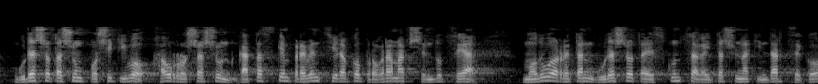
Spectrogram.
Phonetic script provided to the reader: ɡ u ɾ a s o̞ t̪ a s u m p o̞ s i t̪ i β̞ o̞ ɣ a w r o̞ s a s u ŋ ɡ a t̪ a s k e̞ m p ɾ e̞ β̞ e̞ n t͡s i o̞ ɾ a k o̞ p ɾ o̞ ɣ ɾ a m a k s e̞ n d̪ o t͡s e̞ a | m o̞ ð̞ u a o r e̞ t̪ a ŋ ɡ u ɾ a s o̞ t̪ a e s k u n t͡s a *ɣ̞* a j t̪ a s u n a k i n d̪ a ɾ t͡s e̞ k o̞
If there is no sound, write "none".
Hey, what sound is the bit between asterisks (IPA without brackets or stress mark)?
ɣ̞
